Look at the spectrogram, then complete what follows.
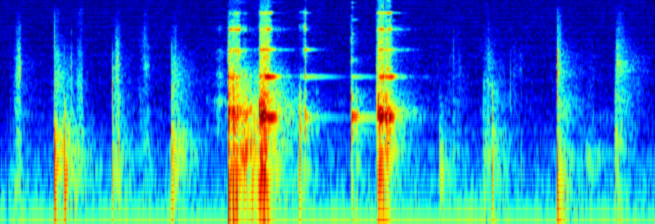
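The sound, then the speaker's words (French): Breakfast dishes and glassware clink and tap in an irregular scatter of light knocks, with a few louder, ringing clinks near the middle, as a man has his breakfast; no one speaks. “Prend sa douche, son petit déjeuner.”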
